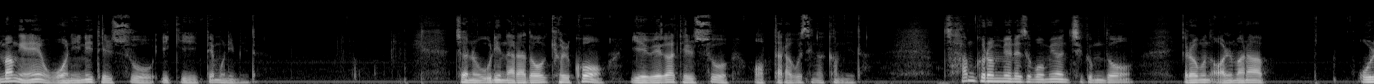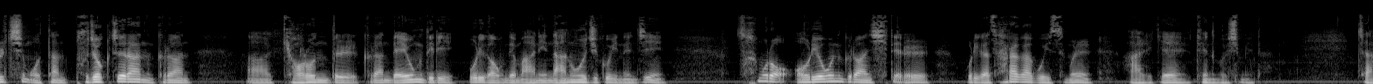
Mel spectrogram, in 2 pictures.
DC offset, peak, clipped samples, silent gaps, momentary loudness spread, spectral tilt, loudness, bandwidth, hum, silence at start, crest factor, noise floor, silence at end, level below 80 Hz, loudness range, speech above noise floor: under 0.1%; -4 dBFS; under 0.1%; none; 12 LU; -7 dB/octave; -22 LUFS; 10.5 kHz; none; 0 s; 18 dB; -49 dBFS; 0 s; -38 dBFS; 5 LU; 28 dB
